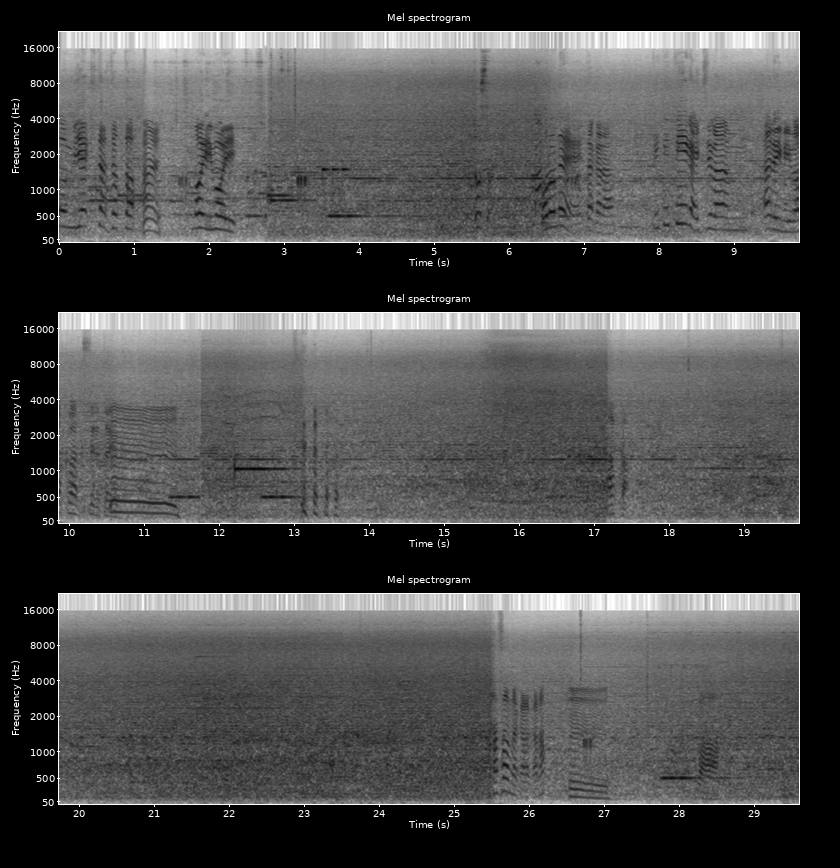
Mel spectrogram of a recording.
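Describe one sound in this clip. A slot machine plays electronic jingles and beeps.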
